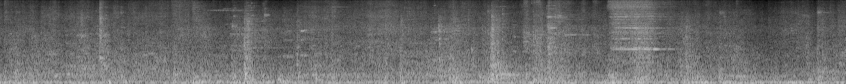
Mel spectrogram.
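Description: Freight train cars rolling past with a steady rumble, their wheels knocking now and then over the rail joints. There is a brief high-pitched wheel squeal about six seconds in.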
